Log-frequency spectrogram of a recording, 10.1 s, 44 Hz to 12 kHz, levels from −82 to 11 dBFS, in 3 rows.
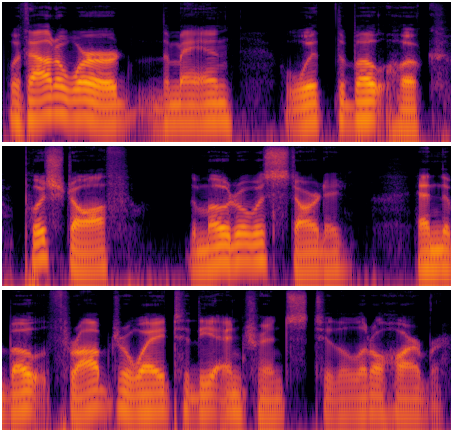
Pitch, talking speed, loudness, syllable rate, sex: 95 Hz, 165 wpm, -18 LUFS, 4.2 syllables/s, male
